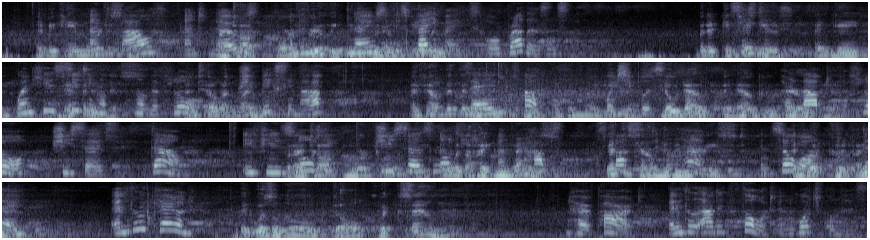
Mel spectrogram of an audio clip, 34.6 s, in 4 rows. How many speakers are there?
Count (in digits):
2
